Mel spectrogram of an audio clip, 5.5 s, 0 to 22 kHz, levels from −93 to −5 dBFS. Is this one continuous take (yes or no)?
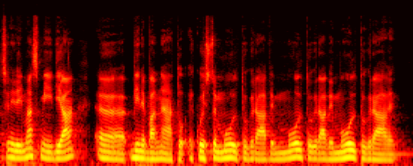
no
